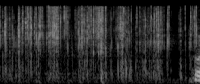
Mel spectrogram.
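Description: Foil trading-card pack wrapper crinkling and tearing as it is pulled open by hand: a dense run of crackles.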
